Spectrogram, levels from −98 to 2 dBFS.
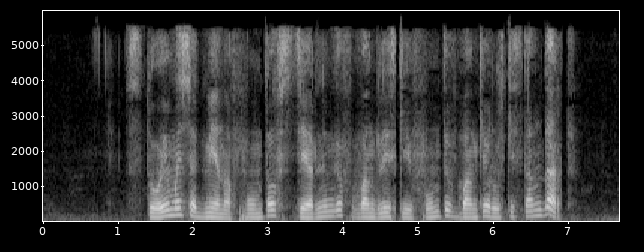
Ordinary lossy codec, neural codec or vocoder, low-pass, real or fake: AAC, 24 kbps; none; 5.4 kHz; real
